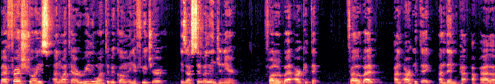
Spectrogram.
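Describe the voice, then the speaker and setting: A man is talking at a high pitch. His pace is moderate. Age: 20s. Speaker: college student. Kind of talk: class presentation.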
